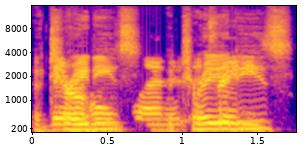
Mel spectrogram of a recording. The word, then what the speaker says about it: Atreides: Anyway, you have the big wooden sets and the Atreides, I can't pronounce that. Atreides.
